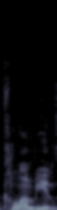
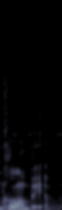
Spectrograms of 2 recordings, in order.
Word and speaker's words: Colombia: right about one thing there is no you in Colombia there is a it is spelled c-o-l-o and the only thing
